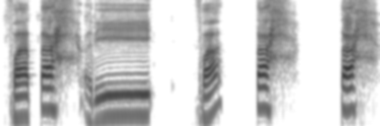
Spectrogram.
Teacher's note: এই হার আওয়াজটা গলার ভিতর থেকে চিকুন হয়ে বের হবে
